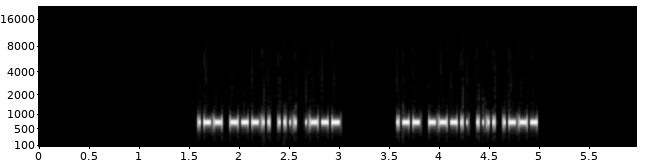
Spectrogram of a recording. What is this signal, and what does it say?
Morse code, heard as a keyed tone, about 42 wpm, 700 Hz. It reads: W8HJ W8HJ
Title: USA Call Signs - 4 Characters - Repeated 2x - 45wpm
